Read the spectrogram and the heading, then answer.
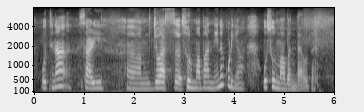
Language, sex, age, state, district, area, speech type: Dogri, female, 30-45, Jammu and Kashmir, Samba, urban, spontaneous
